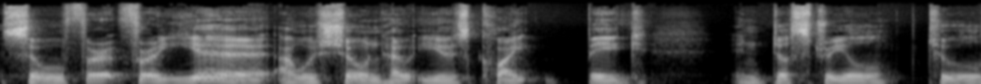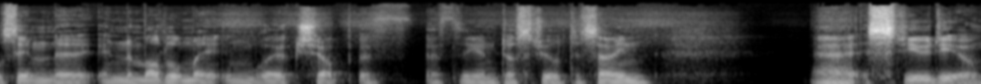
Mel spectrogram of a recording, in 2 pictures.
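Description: A man with an unremarkable speaking voice, fairly low in pitch, with ordinary pitch variation and a moderate pace, in a very clean recording with a silent background. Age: 40s. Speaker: woodworker and podcast co-host. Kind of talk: casual chat.

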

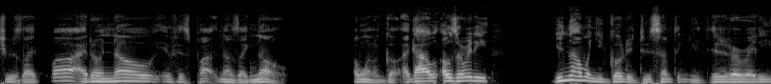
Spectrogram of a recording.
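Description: A man with a New York accent races along at a very fast pace, using a medium pitch, a dark, mellow tone and lively intonation, on a very clean recording with a silent background. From Brooklyn, New York. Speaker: table tennis player and coach. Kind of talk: casual interview storytelling.

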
